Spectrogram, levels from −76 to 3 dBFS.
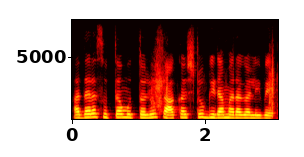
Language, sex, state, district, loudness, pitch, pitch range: Kannada, female, Karnataka, Bangalore, -20 LUFS, 245 Hz, 230-255 Hz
